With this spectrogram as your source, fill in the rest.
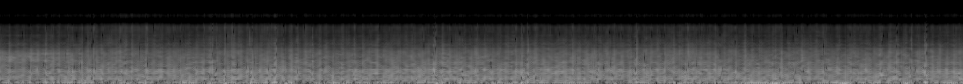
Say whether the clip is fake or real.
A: fake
